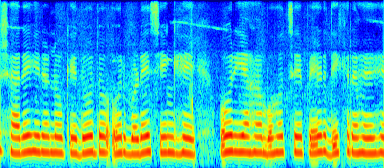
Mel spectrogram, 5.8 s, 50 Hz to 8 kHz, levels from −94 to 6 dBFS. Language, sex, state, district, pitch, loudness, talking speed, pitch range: Hindi, female, Gujarat, Valsad, 245 Hz, -12 LUFS, 175 wpm, 235-250 Hz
